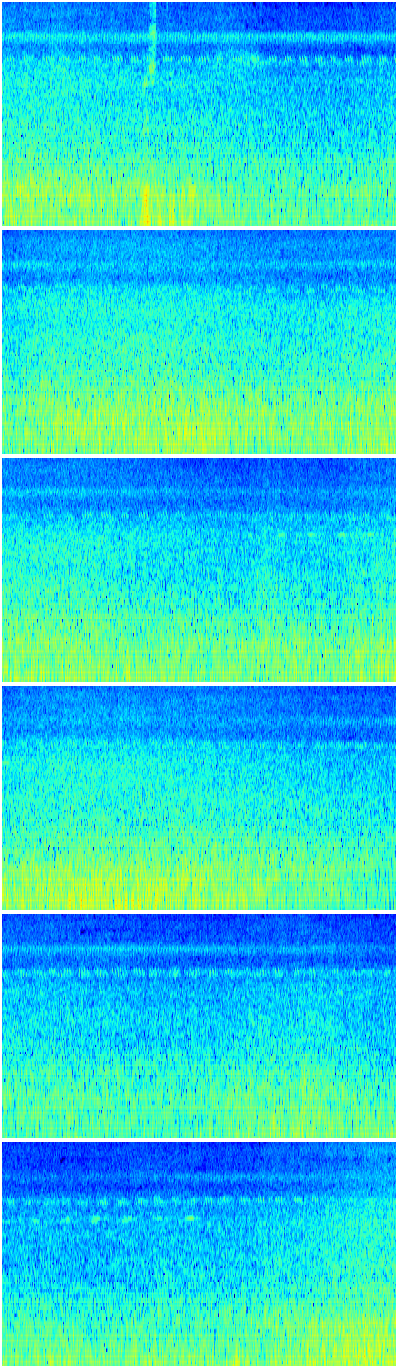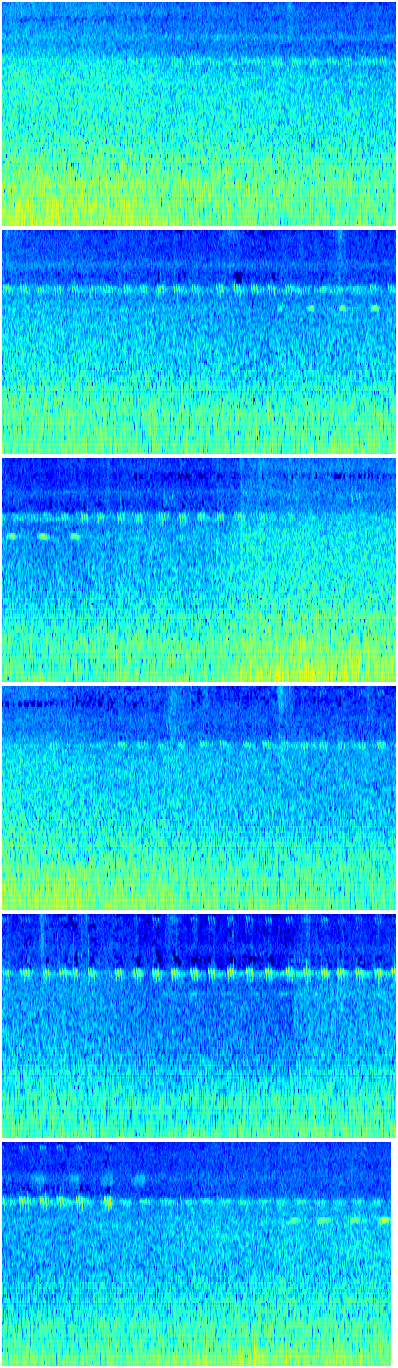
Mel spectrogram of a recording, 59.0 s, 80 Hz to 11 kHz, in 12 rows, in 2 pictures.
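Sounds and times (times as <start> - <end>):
night insects trilling: 0.0 - 59.0
surf waves breaking: 27.4 - 39.1, 40.7 - 50.7.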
